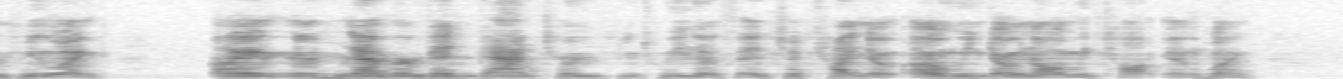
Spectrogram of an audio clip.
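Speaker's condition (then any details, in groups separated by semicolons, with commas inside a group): Brain injury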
